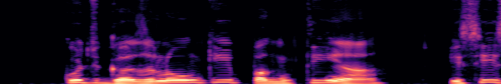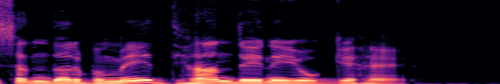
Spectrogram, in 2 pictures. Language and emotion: Hindi, neutral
